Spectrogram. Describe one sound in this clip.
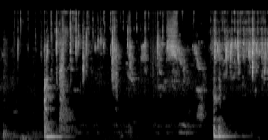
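A clay pot thumps against a hard floor.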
